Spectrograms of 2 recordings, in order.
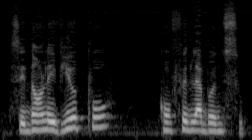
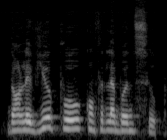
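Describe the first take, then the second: First: It is said very slowly. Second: It is said at normal speed.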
